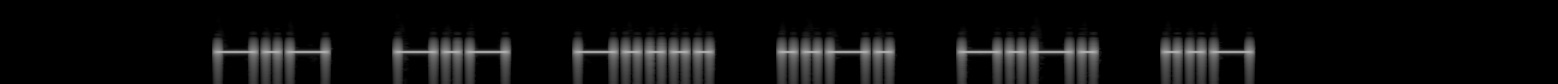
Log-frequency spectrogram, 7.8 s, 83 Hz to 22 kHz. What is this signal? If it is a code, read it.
Morse code, heard as a keyed tone, about 20 wpm, spaced as for 15 wpm, 700 Hz. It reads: KK6FCU
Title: 207 Lesson 33g - Letter j - Call Signs 20wpm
